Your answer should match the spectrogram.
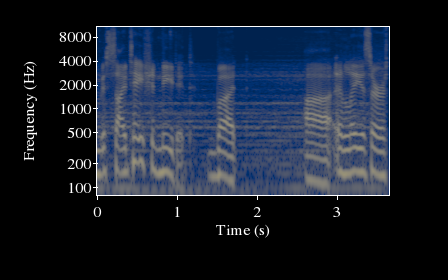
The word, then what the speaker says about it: Elazer: citation needed but uh a laser saying that's how you say it not elizor not e or el azer no e laser i don't i don't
